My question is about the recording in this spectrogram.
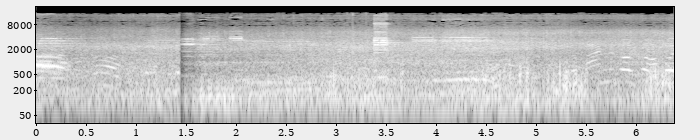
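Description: City road traffic heard from a moving motorcycle: engines running, with short vehicle horn toots, the clearest about three and a half seconds in.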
